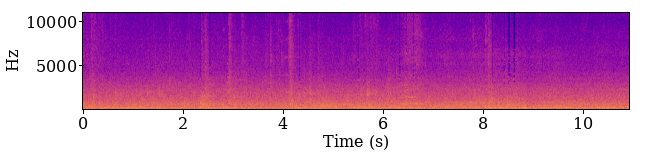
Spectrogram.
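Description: Israel Railways passenger train rolling past close by: a steady rumble of wheels and coaches on the rails, with a few sharp clicks along the way.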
